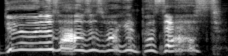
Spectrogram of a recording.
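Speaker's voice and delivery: high, loud and slow, freaked out; alarmed insistence. Retold or imitated. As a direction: insist you're terrified. Retold alarmed telling.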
